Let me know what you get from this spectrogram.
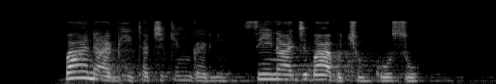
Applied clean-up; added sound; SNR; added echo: neural separator model SepFormer DNS4.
